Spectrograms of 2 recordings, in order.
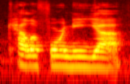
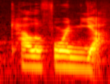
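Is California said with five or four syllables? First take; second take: five; five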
